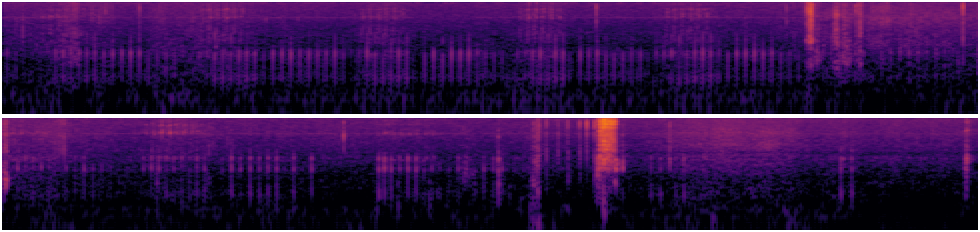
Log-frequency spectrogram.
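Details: Snoring of a kitten sleeping soundly after tiring itself out, a low purring rumble that pulses with each breath, later broken by a few sharp clicks and a brief rustle.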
